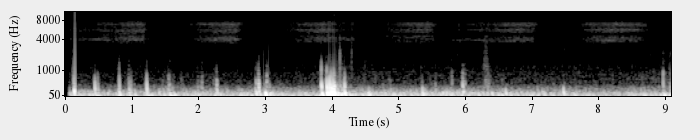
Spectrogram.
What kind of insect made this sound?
cicada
